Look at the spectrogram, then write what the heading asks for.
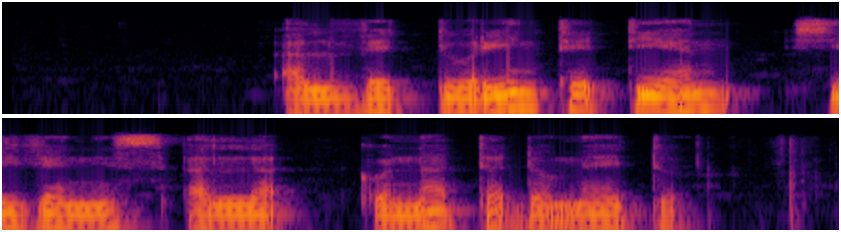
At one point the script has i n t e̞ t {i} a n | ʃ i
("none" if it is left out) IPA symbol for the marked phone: i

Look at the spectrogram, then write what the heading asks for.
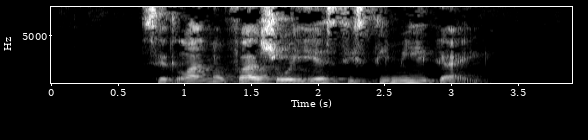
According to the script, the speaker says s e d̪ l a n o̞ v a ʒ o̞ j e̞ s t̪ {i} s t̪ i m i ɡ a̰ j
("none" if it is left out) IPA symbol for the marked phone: i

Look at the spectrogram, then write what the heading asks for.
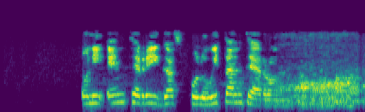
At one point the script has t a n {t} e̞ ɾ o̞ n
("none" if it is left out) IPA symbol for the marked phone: t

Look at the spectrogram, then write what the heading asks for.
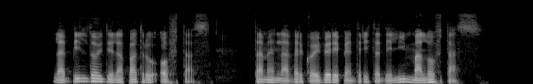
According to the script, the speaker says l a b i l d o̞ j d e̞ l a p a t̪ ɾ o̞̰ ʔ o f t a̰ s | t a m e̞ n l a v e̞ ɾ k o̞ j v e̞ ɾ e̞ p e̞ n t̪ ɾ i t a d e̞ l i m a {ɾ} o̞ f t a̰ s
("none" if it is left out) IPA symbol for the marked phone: l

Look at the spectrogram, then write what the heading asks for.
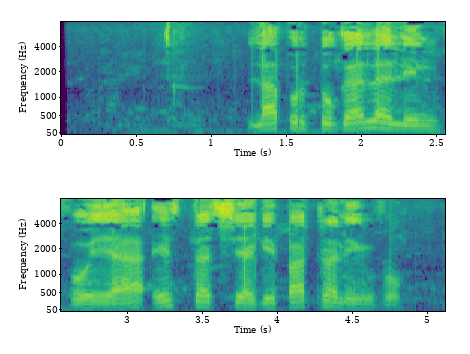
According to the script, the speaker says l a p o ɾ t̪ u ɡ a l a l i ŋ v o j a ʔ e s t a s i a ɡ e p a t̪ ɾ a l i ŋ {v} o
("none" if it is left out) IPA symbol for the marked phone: v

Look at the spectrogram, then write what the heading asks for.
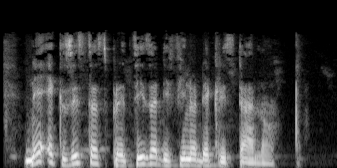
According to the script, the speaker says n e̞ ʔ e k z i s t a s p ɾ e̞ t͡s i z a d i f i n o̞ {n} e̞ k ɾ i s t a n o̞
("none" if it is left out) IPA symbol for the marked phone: d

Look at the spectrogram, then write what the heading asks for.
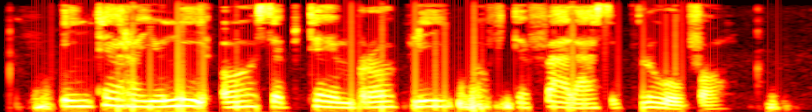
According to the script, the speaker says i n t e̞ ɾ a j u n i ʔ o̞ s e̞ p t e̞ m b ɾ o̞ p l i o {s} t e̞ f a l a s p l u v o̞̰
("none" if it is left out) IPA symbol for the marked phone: f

